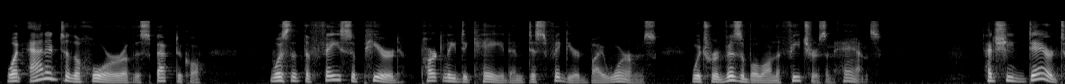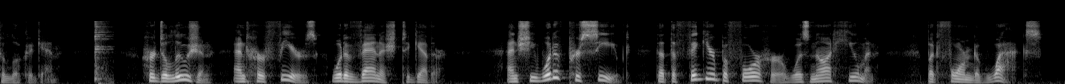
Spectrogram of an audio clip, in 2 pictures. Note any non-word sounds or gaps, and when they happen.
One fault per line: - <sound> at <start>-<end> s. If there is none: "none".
- tap at 11.6-11.8 s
